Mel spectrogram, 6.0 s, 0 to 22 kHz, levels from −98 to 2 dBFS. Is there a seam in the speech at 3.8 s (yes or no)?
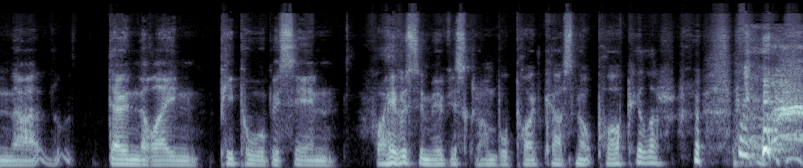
no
